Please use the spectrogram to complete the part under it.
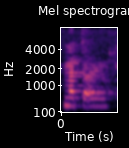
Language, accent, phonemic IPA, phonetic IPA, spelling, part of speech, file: Armenian, Eastern Armenian, /mətoˈɾel/, [mətoɾél], մտորել, verb, Hy-մտորել.ogg
- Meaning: to think about, to ponder, to consider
